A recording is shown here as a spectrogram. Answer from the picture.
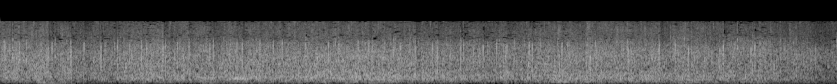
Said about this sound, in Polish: Wielkie oklaski dla młodzieży za to przedstawienie.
